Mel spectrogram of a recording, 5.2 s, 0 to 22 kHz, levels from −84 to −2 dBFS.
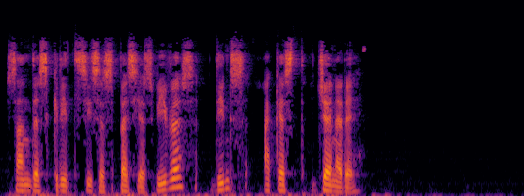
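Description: Three brief chirps of misplaced noise cut into this speech clip: a loud one at 1.02 to 1.07 s after "descrit sis", a much fainter blip at 2.52 to 2.55 s after "vives dins", and a moderate one at 3.58 to 3.65 s after "vives dins aquest gènere". Each is a corrupt frame decoded. Flipped bits in the compressed stream were played anyway, so misread gains and codes spray energy into wrong frequencies for what sounds like two or three frames each time.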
